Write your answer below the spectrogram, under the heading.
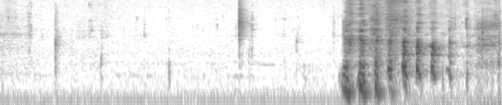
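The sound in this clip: Chewing of food dipped in a sauce that tastes like old soy sauce: faint, sparse mouth clicks and crunches at first, then a sudden louder, denser stretch of wet chewing noise near the end.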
